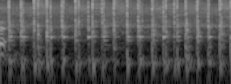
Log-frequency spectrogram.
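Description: Two people drumming fast with sticks on the seats of wooden bar stools: a rapid, even run of sharp wooden clacks, many strikes a second.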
